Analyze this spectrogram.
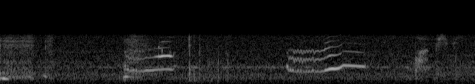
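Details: A domestic cat making noise indoors: two drawn-out, wavering meows, the second bending upward then down, plus shorter clipped mews in between, over a quiet low background hiss.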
